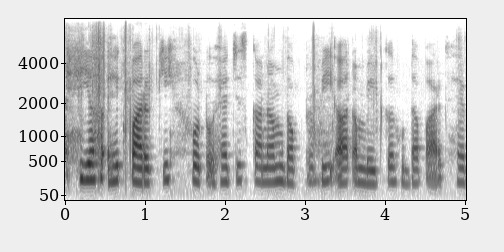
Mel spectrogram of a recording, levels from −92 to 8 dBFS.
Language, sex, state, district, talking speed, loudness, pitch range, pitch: Hindi, female, Haryana, Rohtak, 165 wpm, -23 LUFS, 195-215 Hz, 205 Hz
